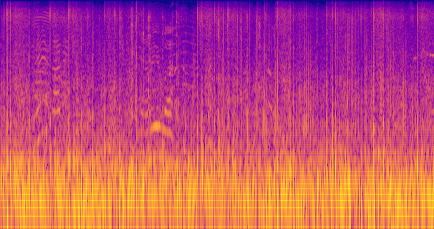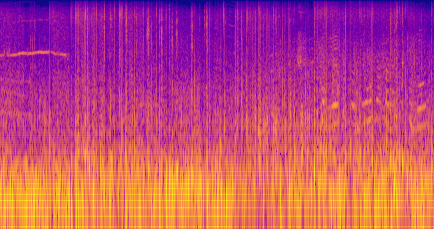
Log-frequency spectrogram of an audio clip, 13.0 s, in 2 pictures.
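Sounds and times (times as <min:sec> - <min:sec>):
fireworks bursting and crackling: 0:00.0 - 0:13.0
high firework whistle: 0:05.6 - 0:08.2.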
